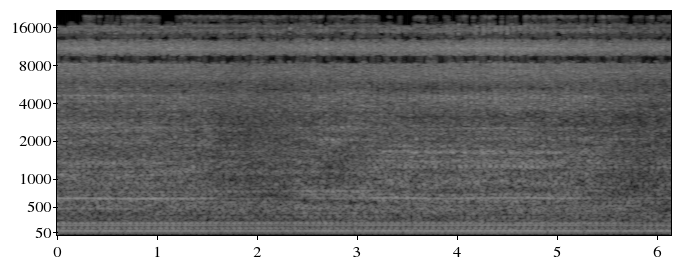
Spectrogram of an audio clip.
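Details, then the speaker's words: John Deere D160 mower unrun two years, after new plugs, air and fuel filters, battery and cleaned carburetor: steady even low thrum, smooth, no knocks or misses; healthy idle. "clean the carburetor now it starts and runs great"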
